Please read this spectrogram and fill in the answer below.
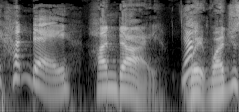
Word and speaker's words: Hyundai: a ad campaign where they said it's Hyundai Like Sunday.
